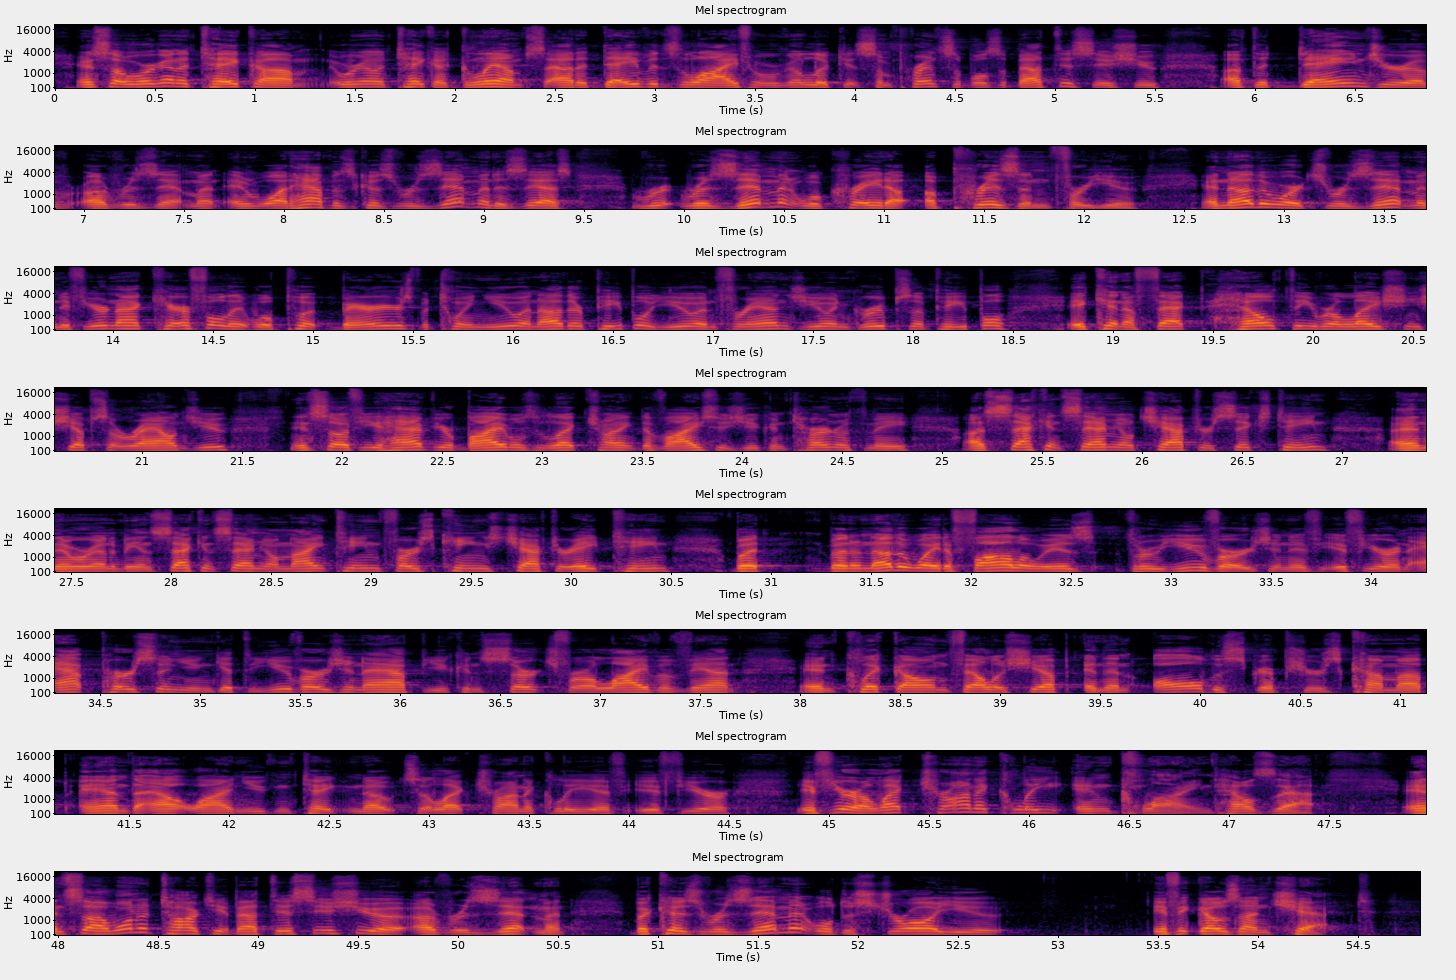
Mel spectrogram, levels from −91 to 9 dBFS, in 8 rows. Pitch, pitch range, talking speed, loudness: 150 Hz, 135-170 Hz, 210 wpm, -26 LUFS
